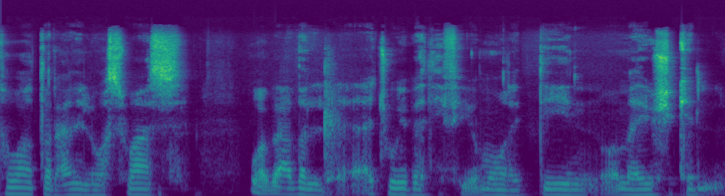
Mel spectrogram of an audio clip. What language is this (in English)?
Arabic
